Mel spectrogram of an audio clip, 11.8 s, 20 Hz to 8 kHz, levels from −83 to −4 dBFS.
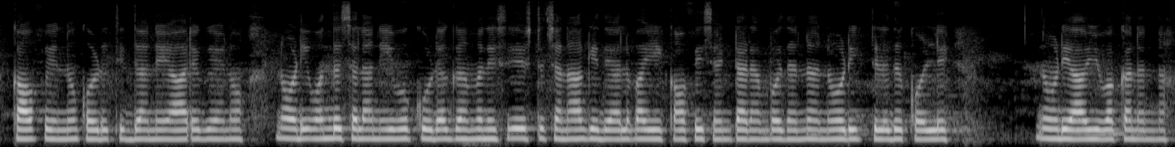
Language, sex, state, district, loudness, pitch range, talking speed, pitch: Kannada, female, Karnataka, Bellary, -28 LUFS, 185-195 Hz, 130 wpm, 190 Hz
